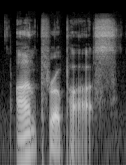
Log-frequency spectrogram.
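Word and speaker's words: ἄνθρωπος: Omicron Sigma ending so on throw pause notice in this case the accent is on the first syllable so we have on throw pause the ending is Omicron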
